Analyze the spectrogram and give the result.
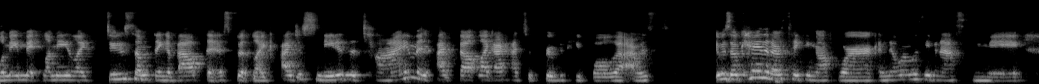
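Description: Here is a woman with a normal speaking voice and an American accent, pitched at a medium level. She talks at a fairly quick pace. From US South, Memphis, Tennessee. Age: 20s. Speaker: grief therapist. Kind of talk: interview.

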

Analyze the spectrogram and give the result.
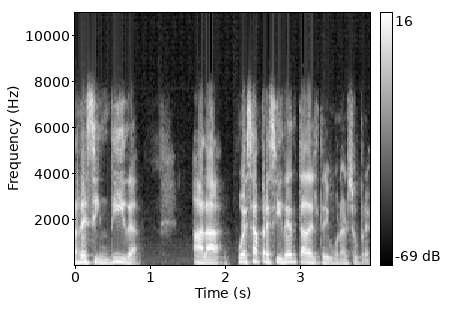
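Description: A man speaks in an unremarkable speaking voice, fairly high-pitched for a man, with ordinary pitch variation at a moderate pace. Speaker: radio host, lawyer. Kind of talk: radio talk show commentary. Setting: radio studio.

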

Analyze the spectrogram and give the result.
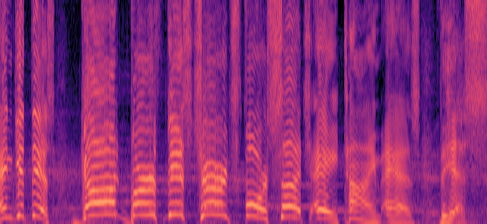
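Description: A raised, projected voice in an Alabama accent, very slow, with very wide pitch swings and noticeable background noise. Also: man, extremely high pitch for a man. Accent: Southern US (Alabama). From US South, Alabama. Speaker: pastor. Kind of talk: sermon. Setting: church.

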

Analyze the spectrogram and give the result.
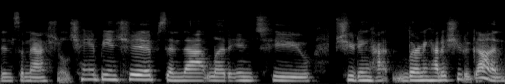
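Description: In an ordinary speaking voice, a woman talks at a moderate pace with a fairly low pitch and fairly even intonation over a quiet background. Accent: American. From Florida. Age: 20s. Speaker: pre-veterinary student and shotgun instructor. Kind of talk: interview.

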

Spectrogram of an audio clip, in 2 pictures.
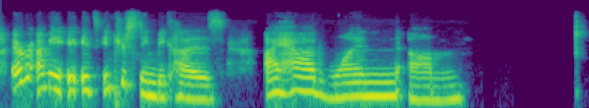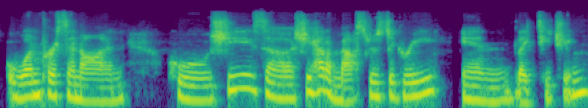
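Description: A woman with an American accent, fairly low pitch, a somewhat breathy sound and a very slow pace. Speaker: business coach and podcaster. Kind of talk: interview conversation. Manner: projecting, not monotone.

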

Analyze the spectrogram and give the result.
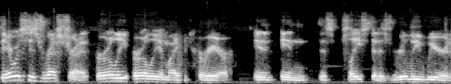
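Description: A man with an unremarkable speaking voice talks at a fairly low pitch with lively intonation. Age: 50s. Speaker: stand-up comedian. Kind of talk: casual chat.

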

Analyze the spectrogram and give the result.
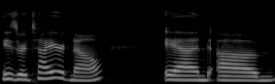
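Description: Using an ordinary speaking voice, a woman with an American accent talks at a medium pitch with ordinary pitch variation. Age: 30s. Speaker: podcast co-host. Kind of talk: casual chat. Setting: home recording studio.

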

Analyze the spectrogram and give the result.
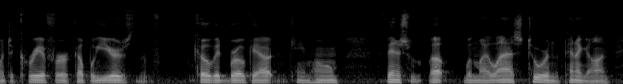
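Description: With a Southern US accent, a man talks at a fairly quick pace in a very deep, low voice. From US South (Mississippi). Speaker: political candidate and Marine veteran. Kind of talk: radio interview. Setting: studio. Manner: resolute.

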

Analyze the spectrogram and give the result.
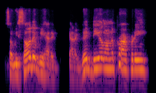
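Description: The intonation rises and falls in a lively way. An American accent comes through. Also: man. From Los Angeles, US. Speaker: hospitality entrepreneur. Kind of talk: interview.

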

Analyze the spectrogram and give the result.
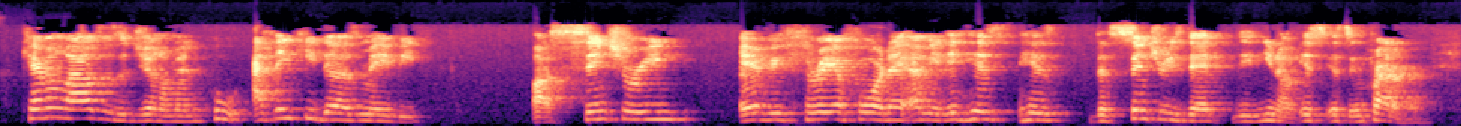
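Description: Over noticeable background noise, a woman with an American accent speaks at a moderate pace with ordinary pitch variation. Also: medium pitch for a woman. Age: 50s. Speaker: cyclist. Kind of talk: casual chat. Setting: studio.

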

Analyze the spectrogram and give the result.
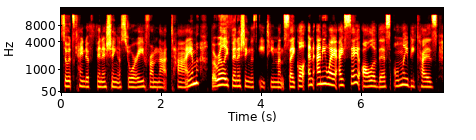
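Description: A woman with a plain, everyday voice talks at a fairly quick pace with hardly any pauses, at a medium pitch with ordinary pitch variation. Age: 30s. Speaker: podcast co-host. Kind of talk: interview, casual chat.

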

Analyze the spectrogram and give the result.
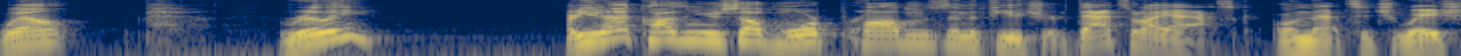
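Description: In an American accent, the speaker has a bright, sharp tone, an animated delivery and very wide pitch swings at a moderate pace. Long, frequent pauses break up the speech on a very clean recording with a silent background. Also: man, high pitch for a man. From United States. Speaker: sports podcast host. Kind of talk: casual sports commentary.

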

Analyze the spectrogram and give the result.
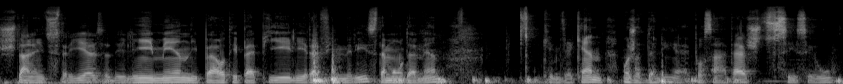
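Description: In a Quebec accent, a man talks with a very deep, low pitch and fairly even intonation. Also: moderate pace. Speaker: whistleblower and industrial mechanic. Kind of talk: casual chat.

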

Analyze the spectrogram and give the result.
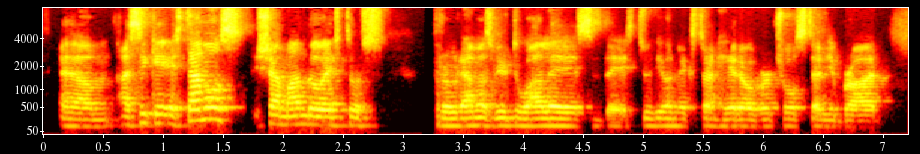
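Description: Speaking at a fairly slow pace, a man has a slight Rioplatense accent. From US South, North Carolina. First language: English (speaking Spanish). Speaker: college administrator. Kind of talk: interview.

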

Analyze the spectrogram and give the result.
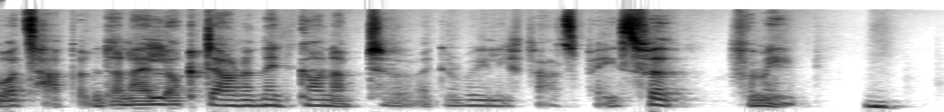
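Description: In a Welsh accent, a woman talks at a very fast pace with very wide pitch swings. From Wales. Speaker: amateur runner. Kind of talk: casual chat.

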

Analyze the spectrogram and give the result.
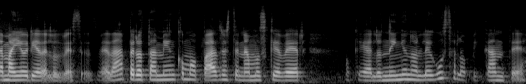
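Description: A woman with a normal speaking voice keeps a medium pitch and fairly even intonation. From US Midwest (Missouri), Mexican parents. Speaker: nutritionist. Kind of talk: interview on health show.

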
